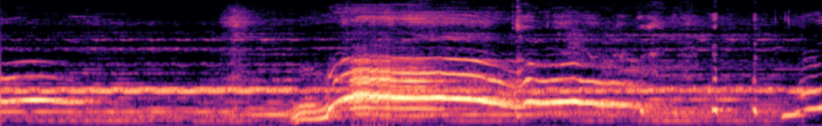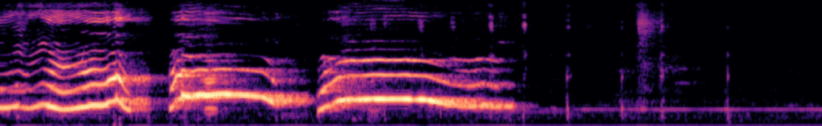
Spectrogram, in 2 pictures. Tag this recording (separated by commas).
dog howling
